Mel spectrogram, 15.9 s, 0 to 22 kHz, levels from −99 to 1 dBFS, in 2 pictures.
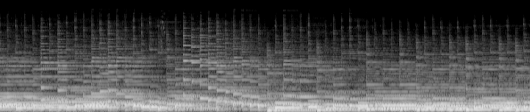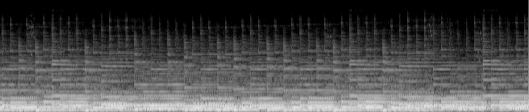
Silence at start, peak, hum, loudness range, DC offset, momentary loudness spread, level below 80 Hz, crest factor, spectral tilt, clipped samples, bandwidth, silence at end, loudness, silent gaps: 0 s; -4 dBFS; none; 3 LU; under 0.1%; 4 LU; -34 dBFS; 12 dB; -11 dB/octave; under 0.1%; 4.7 kHz; 0 s; -17 LUFS; none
